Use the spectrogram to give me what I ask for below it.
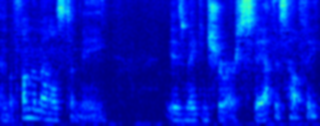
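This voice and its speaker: A man with a Chicago accent, in audible room echo. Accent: Chicago accent, noticeable. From Chicago, South Side. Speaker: nonprofit founder. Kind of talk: interview.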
